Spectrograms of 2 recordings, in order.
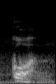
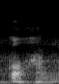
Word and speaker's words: koan: K o a n coan algunos lo pronuncian como cohan aspirando la a como si tuviese una H No yo digo cohan siempre he dicho cohan Qué es el cohan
